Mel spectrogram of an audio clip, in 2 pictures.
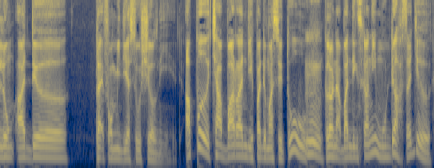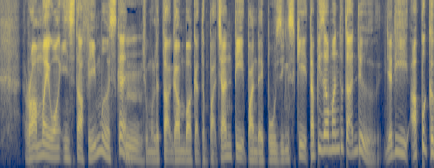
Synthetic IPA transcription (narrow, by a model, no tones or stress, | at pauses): lʊmadə | plat̪̚fɔrmːidiasoʃialnḭapət͡ʃabaɾandəhpadəmasət̪ukalawnaʔbandɪŋsəkaɾaŋnimũdahsad͡ʒəramãjowaŋinst̪afeməskant͡ʃumələt̪aʔɡambakaʔt̪əmpat̪̚t͡ʃant̪ɪʔ̚pandajpozɪŋsə̥kɪt̪̚tːapizamant̪ut̪aʔdəd͡ʒadiapəkə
